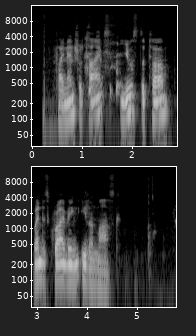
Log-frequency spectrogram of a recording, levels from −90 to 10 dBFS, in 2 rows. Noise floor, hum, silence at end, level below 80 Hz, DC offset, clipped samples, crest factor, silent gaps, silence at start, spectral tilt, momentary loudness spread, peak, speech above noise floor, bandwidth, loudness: -69 dBFS; none; 1.35 s; -50 dBFS; under 0.1%; under 0.1%; 20 dB; none; 0.55 s; -9.5 dB/octave; 9 LU; -4 dBFS; 46 dB; 5.4 kHz; -24 LUFS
